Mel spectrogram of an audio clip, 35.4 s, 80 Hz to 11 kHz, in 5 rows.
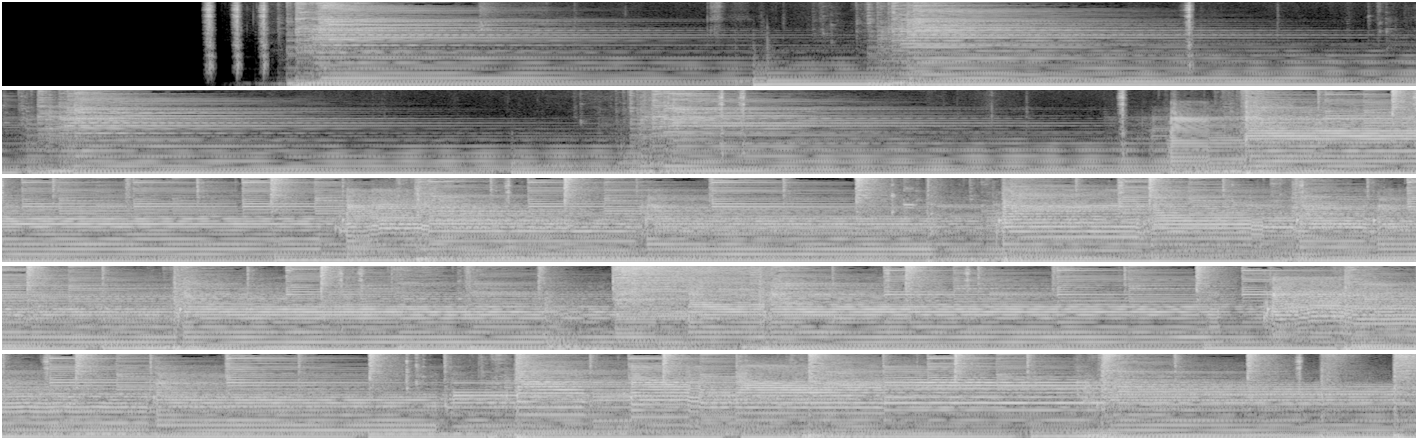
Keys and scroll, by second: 0.0-0.7 typing, 2.1 ctrl+g, 2.7 typing, 4.0 h, 13.8 m, 15.1-16.3 typing, 17.4-18.2 typing, 18.9 Escape, 19.2 typing, 19.5 ctrl+a, 21.5 ctrl+h, 26.7 m, 31.6-32.6 typing, 34.0 ctrl+z, 34.3 m.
